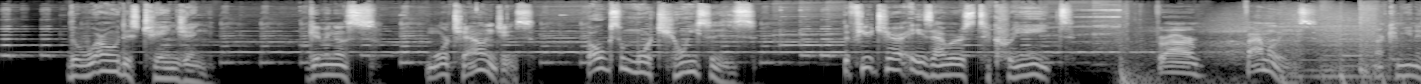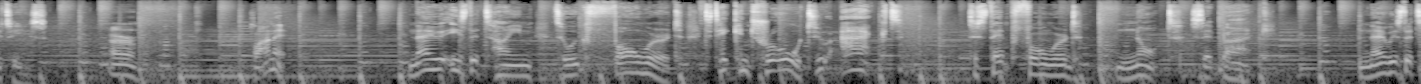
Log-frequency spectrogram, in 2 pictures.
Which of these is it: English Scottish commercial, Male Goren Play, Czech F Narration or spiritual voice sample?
English Scottish commercial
